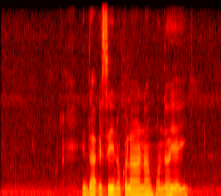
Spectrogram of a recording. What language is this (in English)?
Sinhala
